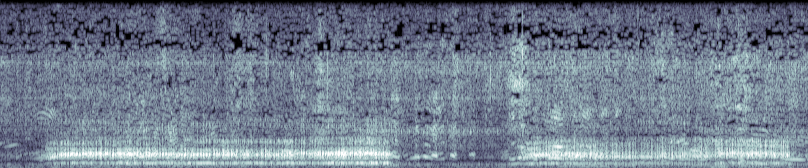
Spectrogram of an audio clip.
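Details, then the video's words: Camel during mating, giving two long, loud, throaty pulsing roars of about three seconds each, separated by a brief pause, with a rough gurgling buzz running through each burst. "Camel love full video|| mating sounds"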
